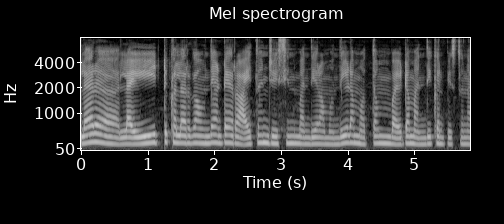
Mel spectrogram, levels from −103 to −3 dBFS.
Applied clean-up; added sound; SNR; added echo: none; none; none; none.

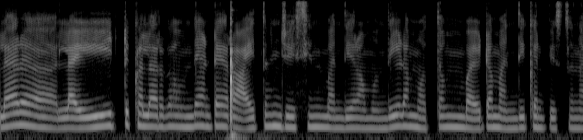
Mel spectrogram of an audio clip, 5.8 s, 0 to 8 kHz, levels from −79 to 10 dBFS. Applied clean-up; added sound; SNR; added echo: neural diffusion model UNIVERSE++.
